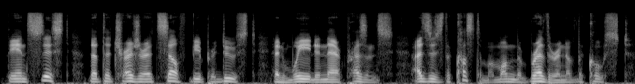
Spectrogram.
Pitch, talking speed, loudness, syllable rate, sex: 120 Hz, 215 wpm, -21 LUFS, 6.2 syllables/s, male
